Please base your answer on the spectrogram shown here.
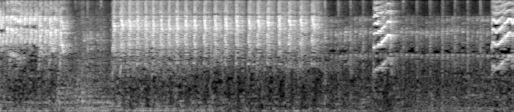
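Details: Ngekek from a lovebird, long Cililin fill used to train contest birds; shrill fast chattering trills fill the first five seconds, followed by clipped bursts and sharp rising squeaks.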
